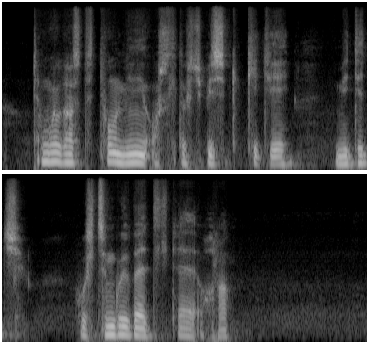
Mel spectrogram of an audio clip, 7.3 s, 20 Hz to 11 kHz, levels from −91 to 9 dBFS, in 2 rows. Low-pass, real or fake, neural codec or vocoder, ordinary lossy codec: 9.9 kHz; fake; codec, 16 kHz in and 24 kHz out, 0.8 kbps, FocalCodec, streaming, 65536 codes; Opus, 64 kbps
